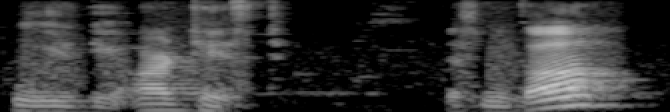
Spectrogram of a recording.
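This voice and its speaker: A man's voice: lowish voice, sing-song, extremely slow, dull audio. A man teaching English grammar in a lecture, often stopping to check that students follow and answering his own questions. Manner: keeps checking in with students, asks and answers himself. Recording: echoey room, faint background noise.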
